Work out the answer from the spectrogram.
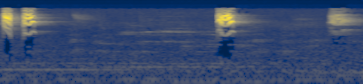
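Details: Calls of a female double-collared seedeater, given to excite a male into singing: two quick harsh chirps close together, a long pause, then two more rasping notes spaced over a few seconds, with a faint thin whistle in between.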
